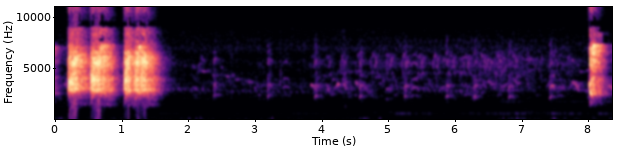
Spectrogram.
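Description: Black francolin giving three loud, harsh, grating notes in quick succession, then another after a pause, with faint twittering of small birds in between.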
